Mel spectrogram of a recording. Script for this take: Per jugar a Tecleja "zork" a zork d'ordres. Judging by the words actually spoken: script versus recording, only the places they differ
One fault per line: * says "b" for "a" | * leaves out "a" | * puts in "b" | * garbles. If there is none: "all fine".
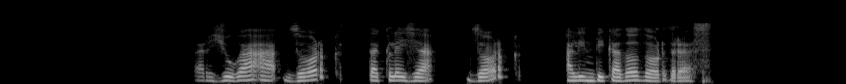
* puts in "Zork"
* says "l'indicador" for "zork"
